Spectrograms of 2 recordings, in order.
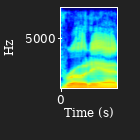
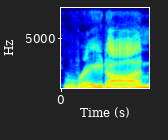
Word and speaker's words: Rodan: in names, you know, in America it's Rhdan. In Japanese it's Raidon, basically like a truncation of pteranodon. Raidon also radi also radiation.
